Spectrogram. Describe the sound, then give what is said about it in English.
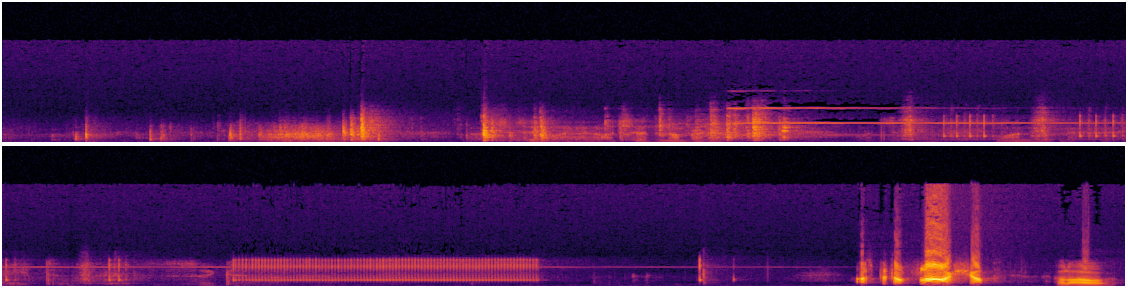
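A telephone on a building floor, right in front of a room door, is dialed with a run of clicks and rattles, then a steady ringing tone sounds for a couple of seconds before a voice briefly answers. “I'd have to make another phone call. Well, there's a phone on this floor right in front of Murdoch's door.”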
